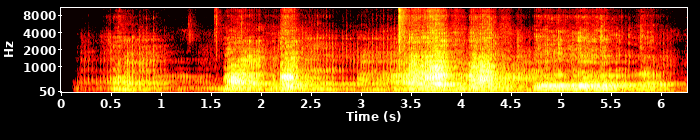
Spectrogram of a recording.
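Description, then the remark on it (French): A lion roars several times in succession, deep and rumbling bursts that swell loudly, with brief pauses between them and no talking. “Alors il rugit encore et encore.”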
